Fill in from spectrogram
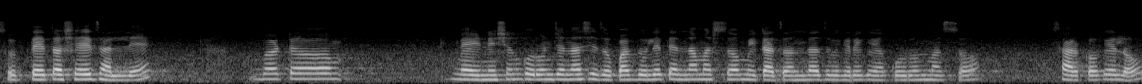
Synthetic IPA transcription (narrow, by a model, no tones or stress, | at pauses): sut̪ːet̪əɕejd͡zʱalːẽ | bəʈ | meɖneɕənkəɾuːnd͡ʑenːaɕid͡zopak̚d̪ʱelet̪enːamad͡zsɔmiʈat͡sɔənd̪ad͡zʋəɡɾekjãkəɾuːnmad͡zsɔ | saɾkɔkelɔ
